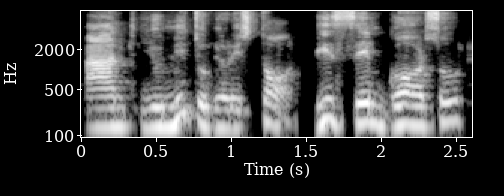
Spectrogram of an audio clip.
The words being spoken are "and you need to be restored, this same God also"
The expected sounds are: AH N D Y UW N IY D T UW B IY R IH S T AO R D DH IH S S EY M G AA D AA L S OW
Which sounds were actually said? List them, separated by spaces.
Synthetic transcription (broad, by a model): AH N D Y UW N IY D T UW B IY R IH S T AO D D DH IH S S EY M G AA AA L S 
